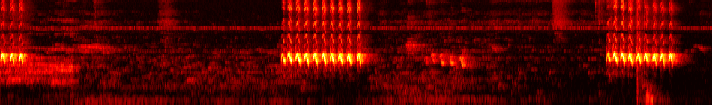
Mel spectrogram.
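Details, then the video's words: Female sooty-headed bulbul in breeding condition calling to males: short bursts of rapid, evenly repeated bright chattering notes, each burst about a second long, separated by pauses, with faint low rumble beneath. "Suara Alam Trucuk Gacor"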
